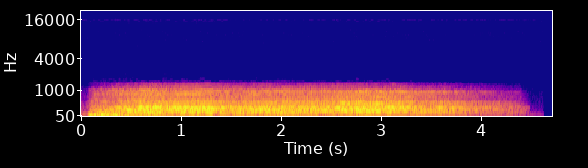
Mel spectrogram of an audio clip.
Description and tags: A groaning phantom is at your elbow!
demon, scary, haunted, horror, fear, evil, ghostly, ghost, fearful, moaning, groan, nightmare, devil, eerie, phantom, spooky, hell, undead, haunting, ghoul, wheeze, breath, paranormal, zombie, monster, groaning, creepy, possessed, moan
